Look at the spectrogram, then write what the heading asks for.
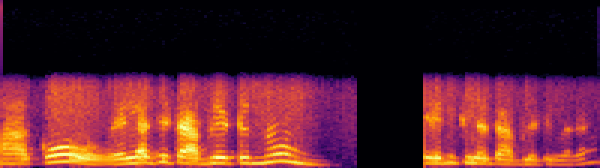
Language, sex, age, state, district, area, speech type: Telugu, female, 30-45, Telangana, Mancherial, rural, conversation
